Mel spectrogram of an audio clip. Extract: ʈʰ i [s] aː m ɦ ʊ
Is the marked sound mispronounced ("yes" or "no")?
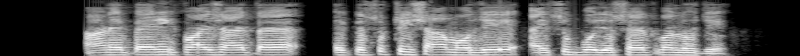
yes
